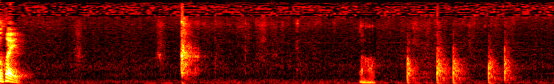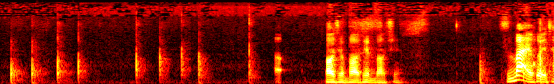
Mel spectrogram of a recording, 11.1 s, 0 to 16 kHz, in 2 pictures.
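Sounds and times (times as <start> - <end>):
chalk tapping on blackboard: 4.0 - 8.3, 10.2 - 10.6.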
